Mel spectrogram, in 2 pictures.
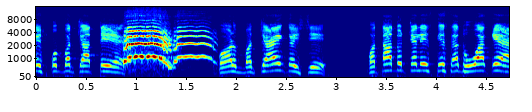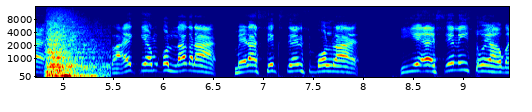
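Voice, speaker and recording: A woman voicing a scheming cartoon man who mutters quietly to himself. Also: sits high, lightly acted. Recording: noisy recording with clicks.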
